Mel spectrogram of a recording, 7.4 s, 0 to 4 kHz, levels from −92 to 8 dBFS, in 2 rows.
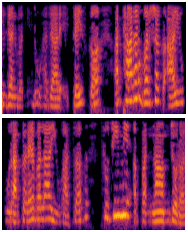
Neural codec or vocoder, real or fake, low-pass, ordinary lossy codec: vocoder, 24 kHz, 100 mel bands, Vocos; fake; 3.6 kHz; none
